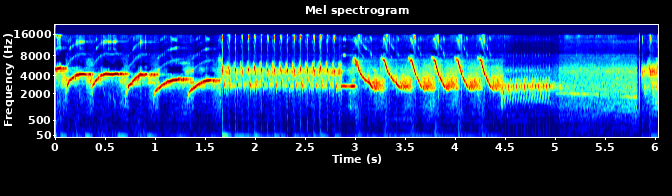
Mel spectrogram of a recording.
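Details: Canary song played as a filler track to prompt a lazy, silent canary to sing: rapid downward-swept whistles, a buzzy rolling trill, a run of looping notes, then a held steady tone.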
